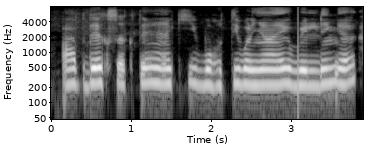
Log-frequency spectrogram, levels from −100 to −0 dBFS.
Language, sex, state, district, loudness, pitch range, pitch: Hindi, female, Bihar, Saran, -19 LUFS, 220-240 Hz, 230 Hz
